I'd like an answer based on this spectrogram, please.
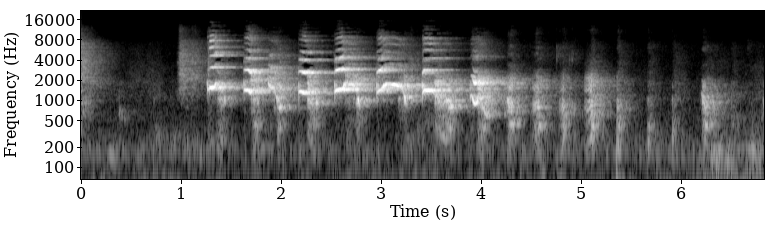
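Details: Newborn Labrador Retriever puppies from a litter of seven born May 24, 2021 to mother Belle, on a puppy cam June 4: high, harmonic whines pulse in a steady series, roughly three per second, then fade into softer whimpers.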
